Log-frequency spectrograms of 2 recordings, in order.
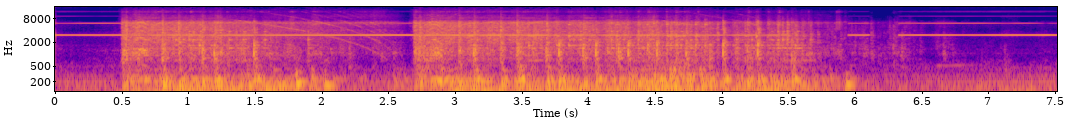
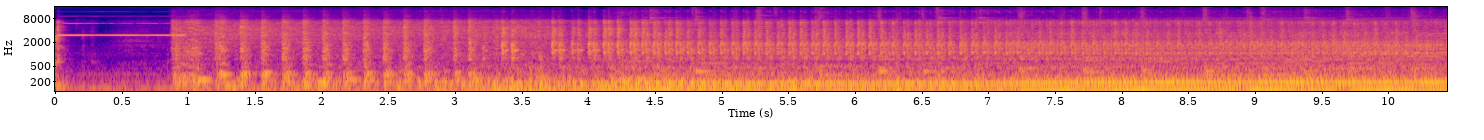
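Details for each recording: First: Yanmar diesel on a sailing catamaran, after billowing smoke and a hard start: labored, uneven cranking with rough coughing bursts. Owner suspects an injector clogged with gunk from the previous owner's low-rpm running. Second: Yanmar marine diesel on a catamaran, cold start after injectors were cleaned and refitted: quick crank, catches cleanly and settles into an even, steady idle knock.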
